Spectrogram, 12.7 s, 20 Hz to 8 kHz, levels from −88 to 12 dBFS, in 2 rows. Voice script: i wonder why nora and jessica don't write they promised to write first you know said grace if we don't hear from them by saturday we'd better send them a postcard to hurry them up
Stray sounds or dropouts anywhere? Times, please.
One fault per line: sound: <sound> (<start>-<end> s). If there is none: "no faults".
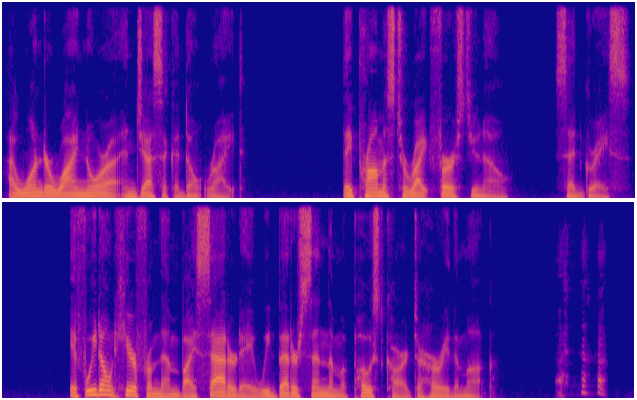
sound: laugh (11.9-12.4 s)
